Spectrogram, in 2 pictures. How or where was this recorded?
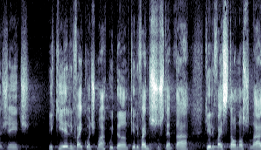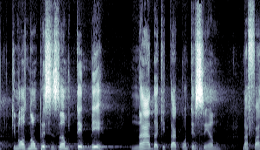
large echoing room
